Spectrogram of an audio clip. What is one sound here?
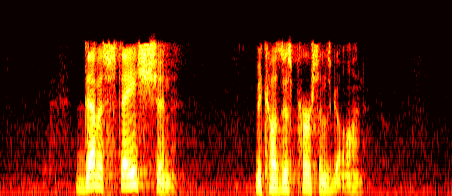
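A middle-aged man speaks calmly into a microphone in a large room.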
